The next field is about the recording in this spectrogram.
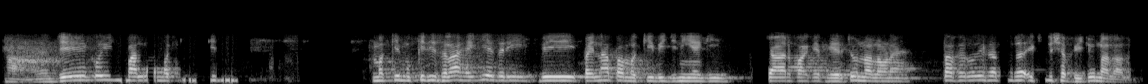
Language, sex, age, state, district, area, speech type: Punjabi, male, 18-30, Punjab, Bathinda, rural, conversation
